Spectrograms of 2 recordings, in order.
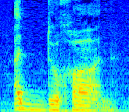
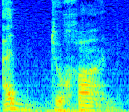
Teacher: One of the sun letters, meaning that the lam is going to elide into the dal · the lam is made completely silent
